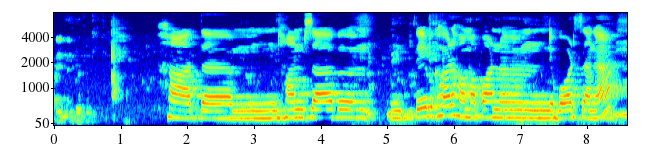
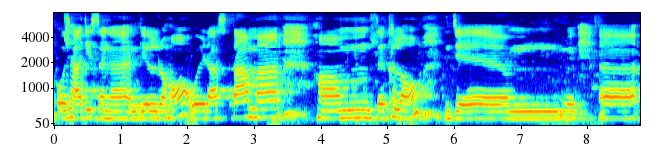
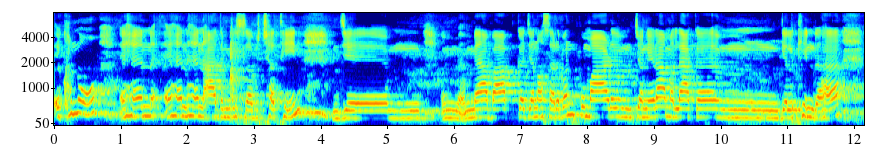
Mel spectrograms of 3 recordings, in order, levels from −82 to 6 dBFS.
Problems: constant background noise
